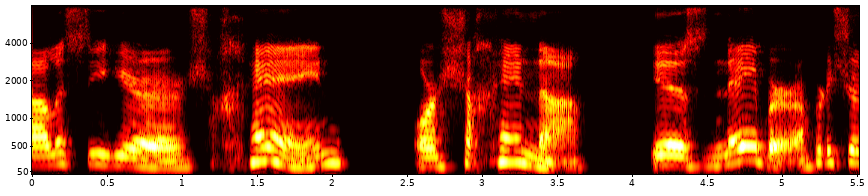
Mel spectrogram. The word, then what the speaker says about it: שכן: Shachen or shachena is neighbor. I'm pretty sure that's how you pronounce it, shachen.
